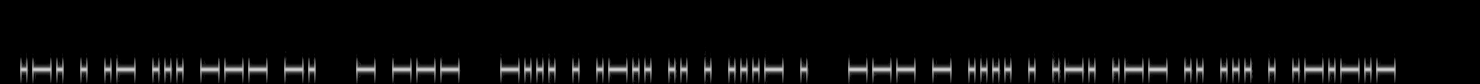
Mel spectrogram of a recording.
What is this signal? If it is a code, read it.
Morse code, heard as a keyed tone, about 21 wpm, 700 Hz. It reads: REASON TO BELIEVE OTHERWISE.
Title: Sentences with 6-Word Phrases - Spoken Beginning - 20wpm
